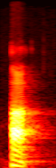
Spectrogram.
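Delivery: short, firm "ah" dropping sharply in pitch; falling tone. Shown as a demonstration. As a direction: drop "ah" all the way down. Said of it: "it goes all the way down".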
